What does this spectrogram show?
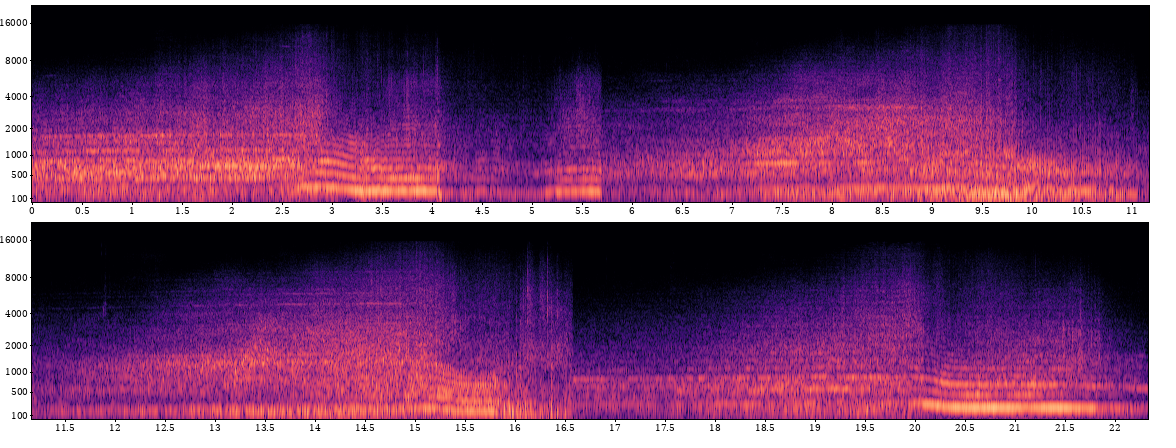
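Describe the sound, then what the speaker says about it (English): Rally cars on the Malton Forest Rally Stages roar past one after another at high speed, each loud engine note rising and dropping in pitch as it nears and fades, with brief lulls between passes. "We've got some much faster cars that are going to be flying by in the next few minutes."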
